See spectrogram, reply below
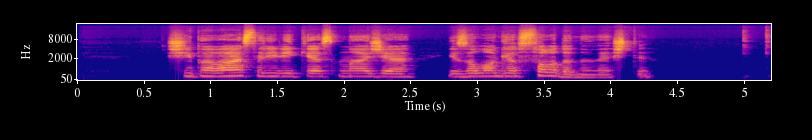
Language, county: Lithuanian, Vilnius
